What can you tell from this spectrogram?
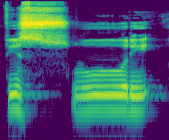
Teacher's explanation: را کو زیر ہے اس لیے را کو باریک پڑھیں گے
